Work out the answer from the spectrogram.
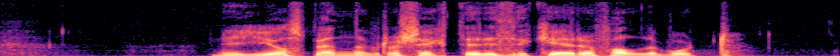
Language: Norwegian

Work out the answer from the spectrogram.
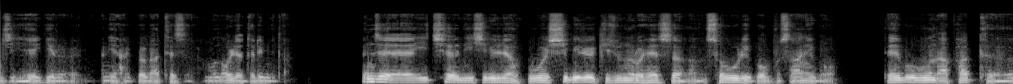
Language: Korean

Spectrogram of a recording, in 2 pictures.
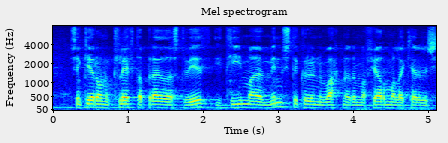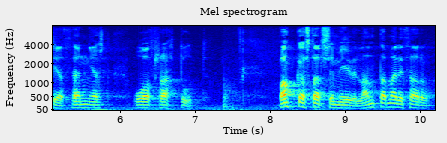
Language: Icelandic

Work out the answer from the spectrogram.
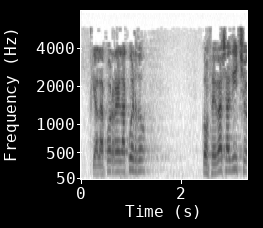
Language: Spanish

